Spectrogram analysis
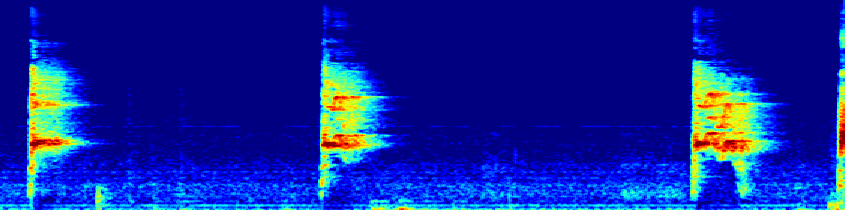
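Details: Small Chihuahua acting as a tiny guard dog while barking at a cat, giving three separate sharp, slightly rasping barks spaced four to five seconds apart, with a quiet low background hum between them.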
